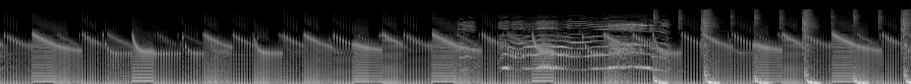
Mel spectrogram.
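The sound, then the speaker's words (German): A chicken clucks in a quick, steady series of loud bursts, with a warbling crow rising briefly in the middle and heavier thumping clucks near the end. No one speaks. “Du bist ein Huhn!”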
